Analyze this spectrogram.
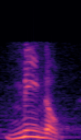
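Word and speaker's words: meno (μένω): C-O-N-T-I-N-U-E. That comes from a Greek word, meno. M-E-N-O, with the emphasis on the O.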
